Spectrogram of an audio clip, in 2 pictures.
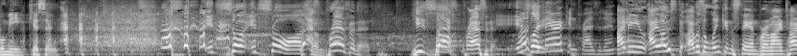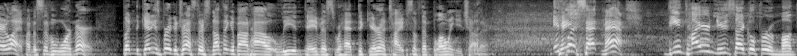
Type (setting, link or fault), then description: setting, live audience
